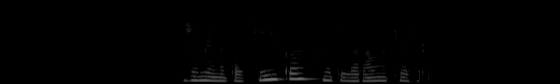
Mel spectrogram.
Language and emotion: Russian, neutral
